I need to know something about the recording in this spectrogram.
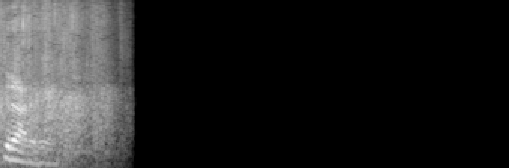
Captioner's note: applause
